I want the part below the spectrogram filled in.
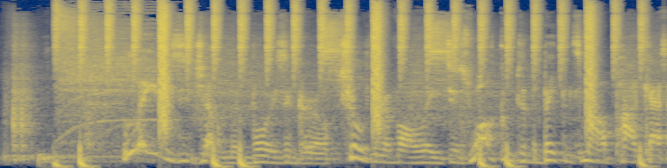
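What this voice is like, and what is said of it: Very fast, excited speech. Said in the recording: “yes, I'm talking very fast because I'm pumped up”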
